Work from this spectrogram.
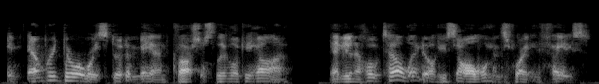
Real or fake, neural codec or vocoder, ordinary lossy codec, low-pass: fake; codec, 24 kHz, 1.5 kbps, HILCodec; MP3, 32 kbps; 7.2 kHz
